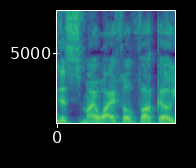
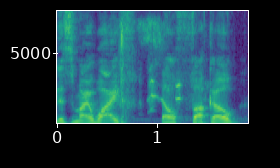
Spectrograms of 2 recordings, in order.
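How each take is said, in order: First: There is little or no pause before the name. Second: There is a noticeable pause before the name. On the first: "instead of saying" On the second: "by putting a little pause there"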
